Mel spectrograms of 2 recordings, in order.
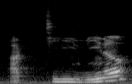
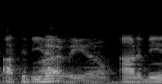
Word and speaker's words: Ottavino: Ian Anderson, Octavino, is that how you say it? Ottavino.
